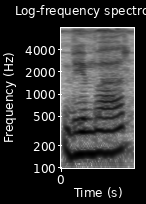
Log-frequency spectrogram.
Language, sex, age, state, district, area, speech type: Odia, male, 18-30, Odisha, Koraput, urban, spontaneous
